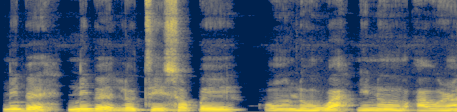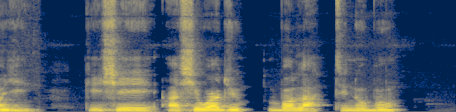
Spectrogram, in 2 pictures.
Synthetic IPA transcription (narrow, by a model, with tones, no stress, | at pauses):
nĩ˦bɛ˦˨nĩ˦bɛ˦˨lo˨˦ti˧sɔ˧k͡pe˦ | o˦˨ũ˧lõ˨˦wa˦˨nĩ˨˦nũ˦a˨wɔ˨ɾ̃ã˨˦ji˨˦ | ki˨˦ʃe˧a˧ʃe˦wa˦d͡ʒu˦ | bɔ˦la˦ti˨˦nũ˦˧bu˦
